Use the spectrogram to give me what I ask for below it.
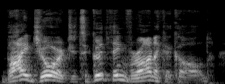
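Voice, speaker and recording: Bright-voiced, flustered radio sitcom dad, played by a man. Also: on the high side, very animated, brisk, slight background noise. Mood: flustered, exasperated. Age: middle-aged. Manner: stammering, harried. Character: flustered, henpecked suburban father, easily exasperated. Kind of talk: 1940s radio sitcom acting.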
